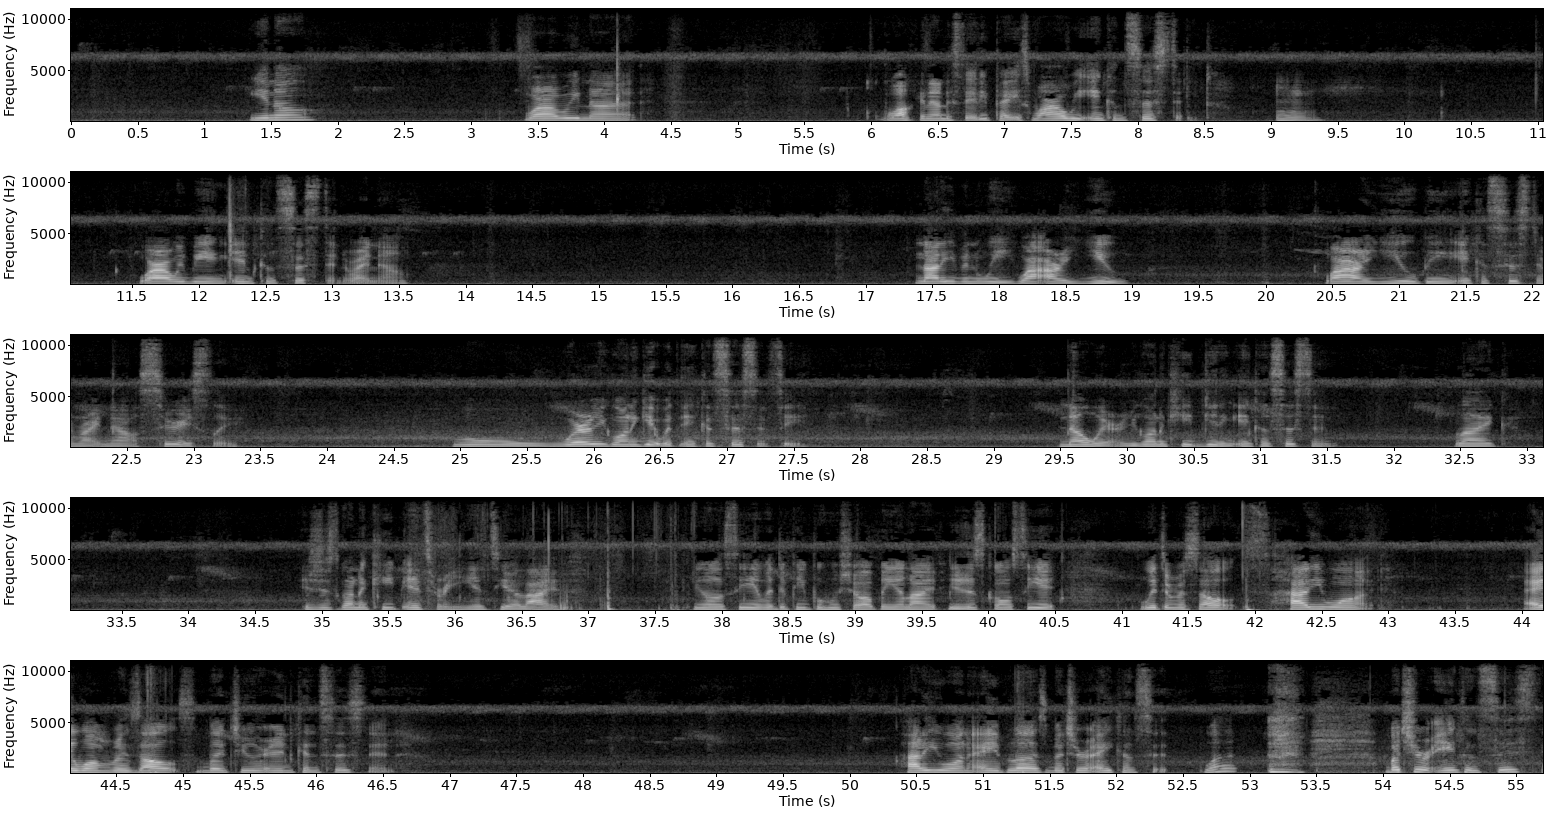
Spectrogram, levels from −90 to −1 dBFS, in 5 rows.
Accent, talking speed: American, 115 wpm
